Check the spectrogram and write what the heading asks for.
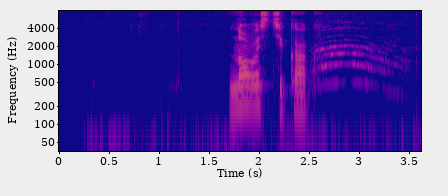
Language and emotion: Russian, neutral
